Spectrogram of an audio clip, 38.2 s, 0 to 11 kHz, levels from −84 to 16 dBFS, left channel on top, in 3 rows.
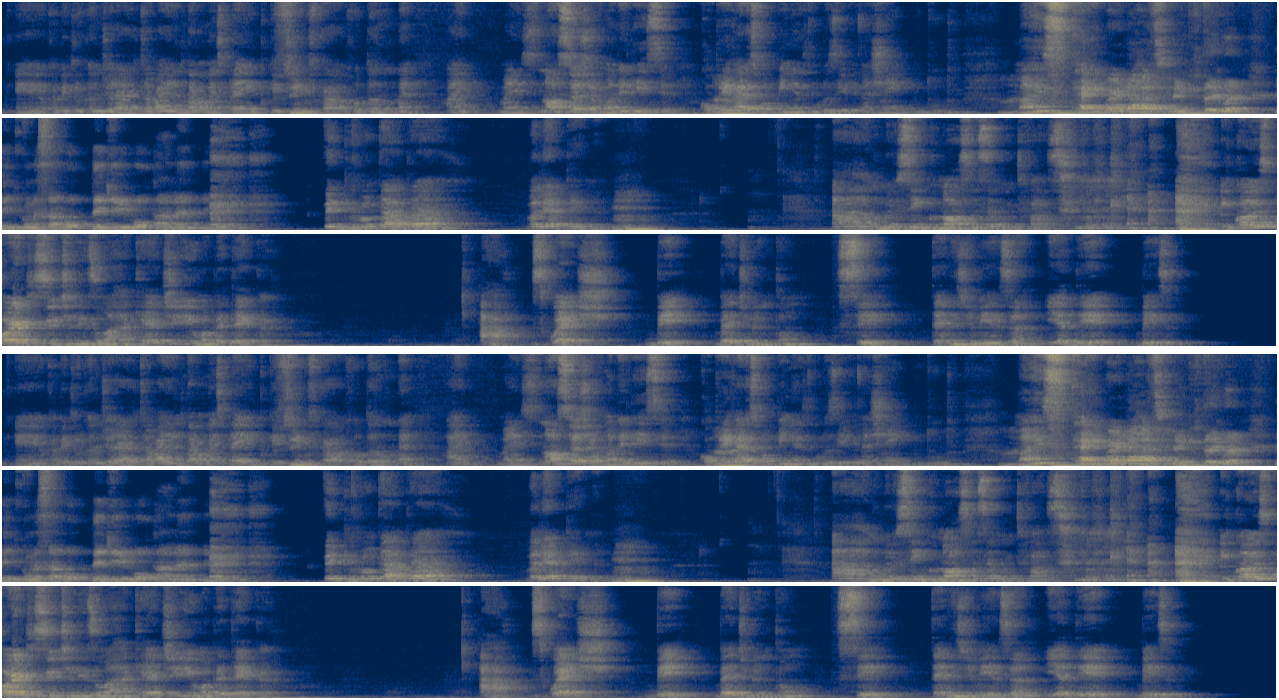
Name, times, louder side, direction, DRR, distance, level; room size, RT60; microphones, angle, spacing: voice 1, 0.0-4.2 4.4-4.7 4.9-11.7 14.8-15.4 16.0-17.3 18.0-18.8 20.7-20.8 21.0-28.3 30.3-31.5 31.9-33.5 33.9-34.4 34.8-37.2, equal, 60° right, -9 dB, 1.5 m, -28 dB
voice 2, 2.7-3.2 7.1-7.4 10.0-10.7 11.7-15.2 18.8-19.3 24.5-24.9, left 1 dB, 10° left, -5 dB, 0.3 m, -28 dB
2.7 x 2.7 x 2.3 m, 0.89 s
head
